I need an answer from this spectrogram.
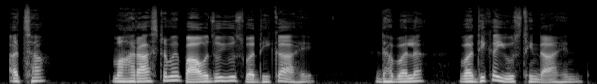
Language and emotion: Sindhi, neutral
